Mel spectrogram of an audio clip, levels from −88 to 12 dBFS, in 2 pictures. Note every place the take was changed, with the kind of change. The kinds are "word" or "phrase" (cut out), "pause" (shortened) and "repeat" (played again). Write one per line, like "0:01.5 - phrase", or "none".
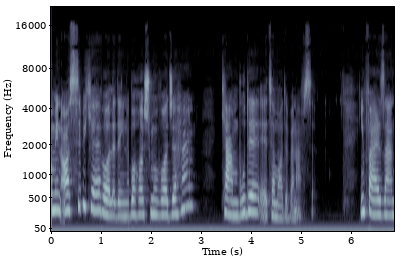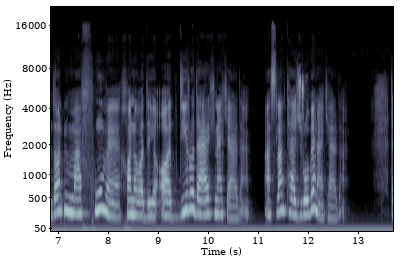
0:01.0 - word
0:01.5 - word
0:07.1 - word
0:11.1 - word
